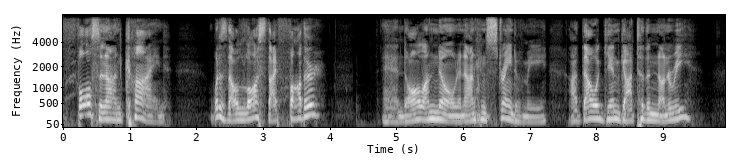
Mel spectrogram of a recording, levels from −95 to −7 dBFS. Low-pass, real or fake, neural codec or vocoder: 7.2 kHz; real; none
